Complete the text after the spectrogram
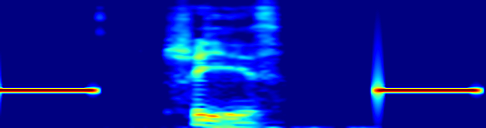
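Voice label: "rhudd", Welsh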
